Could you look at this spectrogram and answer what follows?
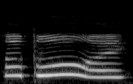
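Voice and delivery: loud, high yell of alarm; big storybook shout of shock. A narrator's reading. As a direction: bellow it as a startled bear. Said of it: "yelled the bear".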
